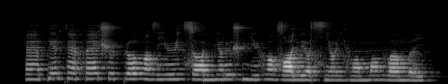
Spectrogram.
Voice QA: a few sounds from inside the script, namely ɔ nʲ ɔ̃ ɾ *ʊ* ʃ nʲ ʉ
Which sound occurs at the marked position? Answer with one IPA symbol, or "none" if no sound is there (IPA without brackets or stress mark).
ʉ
